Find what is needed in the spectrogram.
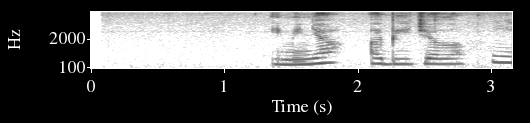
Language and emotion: Russian, sad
